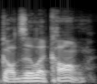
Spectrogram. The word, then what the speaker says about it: Godzilla x Kong: Wingard just calls it Godzilla Kong the New Empire. Oh, the X is silent apparently.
